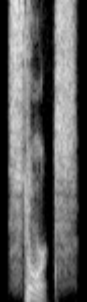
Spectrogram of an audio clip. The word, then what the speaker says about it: Stewart's: Adirondacks, you would know it's pronounced Storts.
